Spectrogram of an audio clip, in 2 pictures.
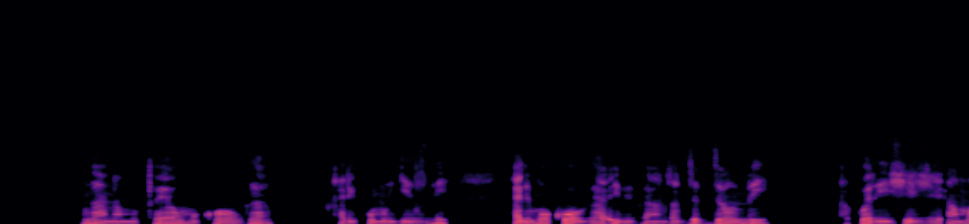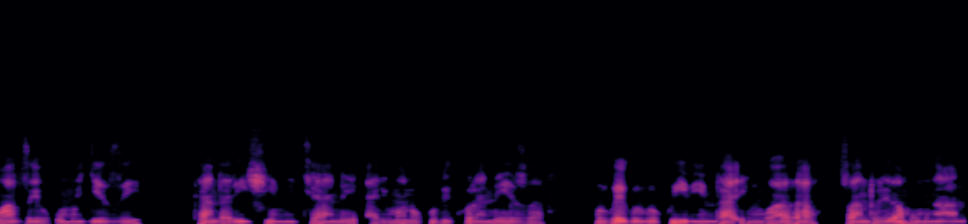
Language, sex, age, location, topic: Kinyarwanda, female, 18-24, Huye, health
